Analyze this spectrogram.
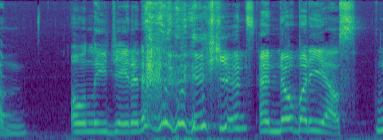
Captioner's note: laughs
